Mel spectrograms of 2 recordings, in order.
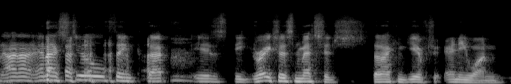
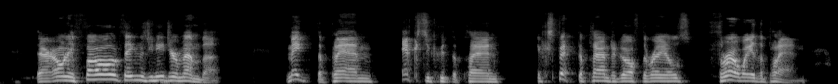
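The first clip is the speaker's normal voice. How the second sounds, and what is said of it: Poor imitation of a fictional character. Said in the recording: “I apologize for my terrible Leonard Snart accent.”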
